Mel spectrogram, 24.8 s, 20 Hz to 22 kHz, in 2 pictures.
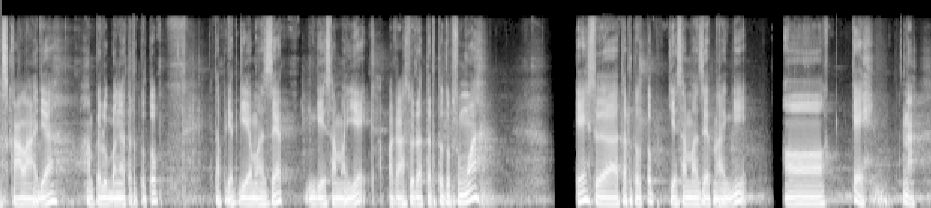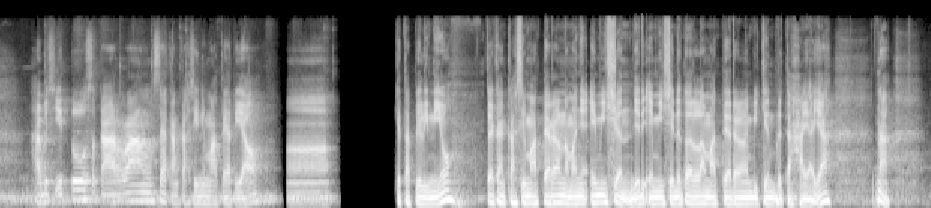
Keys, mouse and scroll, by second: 0.8 click, 1.1-2.0 middle drag, 2.3 g, 2.4 z, 3.3 drag, 3.9 g, 4.1 y, 5.3 click, 5.6-6.9 middle drag, 7.1-7.8 drag, 8.3 g, 8.4 z, 10.2 click, 10.7-12.9 drag, 13.9-14.3 middle drag, 14.7 click, 16.6 click, 18.2-21.2 drag, 23.4-24.4 middle drag.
